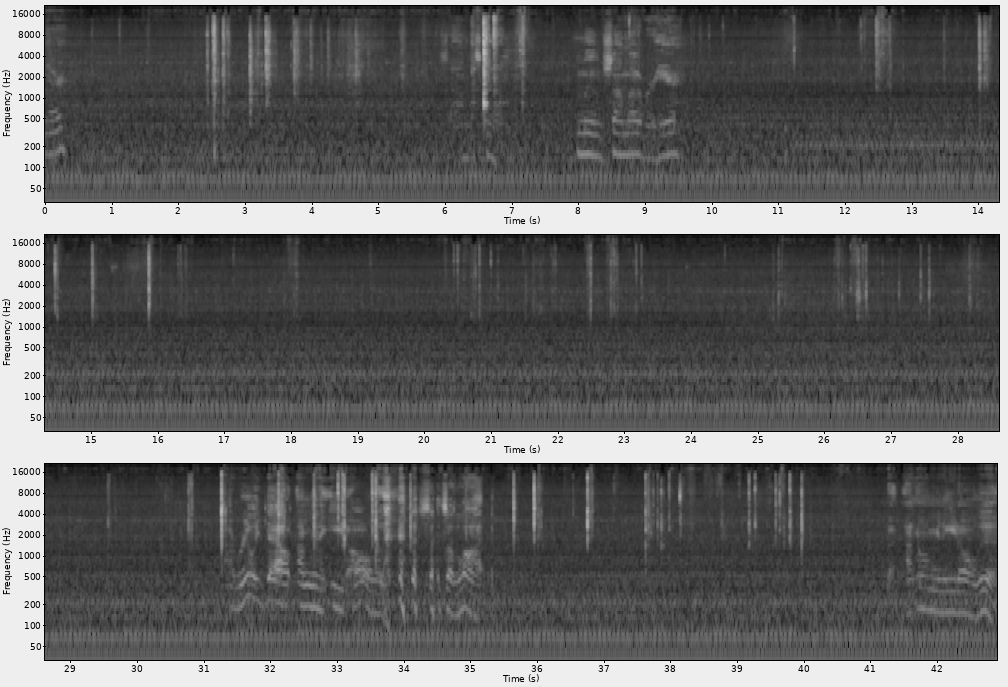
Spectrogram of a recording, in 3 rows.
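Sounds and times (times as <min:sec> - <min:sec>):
truck engine idling: 0:00.0 - 0:42.9
food containers clicking and scraping: 0:02.3 - 0:05.8, 0:37.6 - 0:40.0.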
